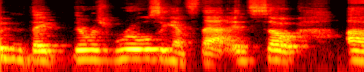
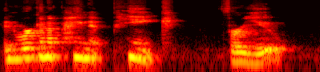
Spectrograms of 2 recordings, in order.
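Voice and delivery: put-on very soft voice; 6 dB quieter than usual. Recounting to Jill what a man said to the speaker, imitating a very soft voice. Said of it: "he had a very, very soft voice".

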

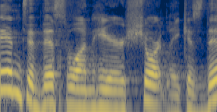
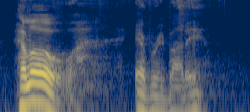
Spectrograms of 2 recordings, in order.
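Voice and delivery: put-on eerie, unsettling, creepy voice; 5 semitones lower than usual. Redoing a greeting to viewers in a different way: put-on creepy greeting. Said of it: "'cause that wasn't creepy".

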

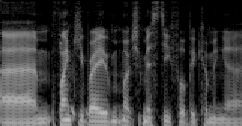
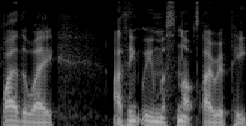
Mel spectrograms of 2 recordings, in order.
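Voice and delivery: ordinary delivery

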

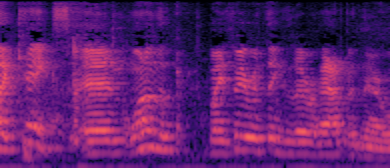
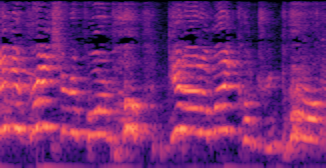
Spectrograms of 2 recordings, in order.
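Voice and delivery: put-on cartoon mouse voice, much higher, louder; 6 dB louder than usual. Imagining people saying terrible things, the speaker delivers a slogan in a Mickey Mouse voice. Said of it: "had a high pitched Mickey Mouse voice".

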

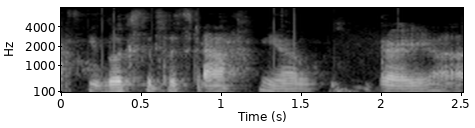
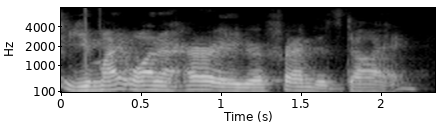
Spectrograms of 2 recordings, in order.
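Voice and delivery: big, resounding, booming wizard voice; 4 semitones higher, 4 dB louder than usual. While the players debate, the narrator speaks as the wizard: booming wizard voice. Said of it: "you hear the wizard's voice boom".

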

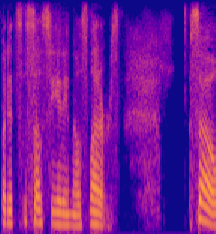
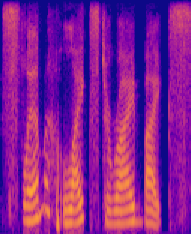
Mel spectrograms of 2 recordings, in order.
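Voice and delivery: very slow, each word said separately. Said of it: "you might dictate".

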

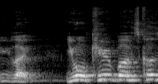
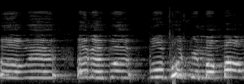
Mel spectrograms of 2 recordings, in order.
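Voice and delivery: put-on hysterical voice; 8 semitones higher than usual. Speaker acts out how he'd describe being punched, imitating a hysterical voice. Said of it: "the hysterical voice".

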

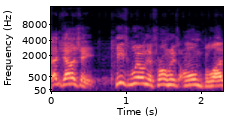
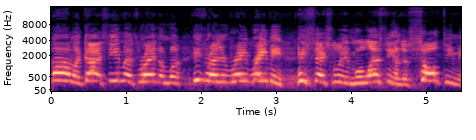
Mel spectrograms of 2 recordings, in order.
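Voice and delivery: mock screaming in a much higher woman's voice; 8 semitones higher than usual. Recounting what a woman said about him years ago: mocking Holly Wire screaming. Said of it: "she was screaming like".

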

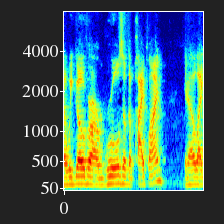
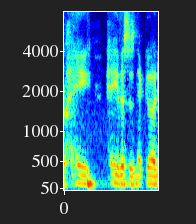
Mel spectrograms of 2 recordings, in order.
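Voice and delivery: scared, hesitant, slow and timid half-whisper; 7 dB quieter than usual. Imitating a nervous new caller making a first call: imitating a timid half-whisper. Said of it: "You're gonna probably whisper".

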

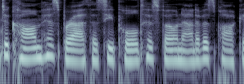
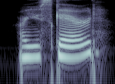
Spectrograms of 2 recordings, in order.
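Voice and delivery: shy, timid, meek, small-voiced; 3 semitones higher than usual. Narrator reads her question to Brody as her hand covers his, timid voice. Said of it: "She asked in a timid voice".

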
